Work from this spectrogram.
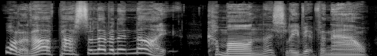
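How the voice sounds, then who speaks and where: A man's voice: on the high side, huge pitch swings, normal speed, dry recording, studio quality, pitched above the performer's own voice, full character voice. A man playing an uncertain, defensive, rattled bloke in a short horror story. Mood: dismissive.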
